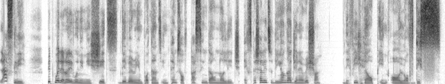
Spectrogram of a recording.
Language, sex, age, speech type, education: Nigerian Pidgin, female, 15-29, spontaneous, tertiary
